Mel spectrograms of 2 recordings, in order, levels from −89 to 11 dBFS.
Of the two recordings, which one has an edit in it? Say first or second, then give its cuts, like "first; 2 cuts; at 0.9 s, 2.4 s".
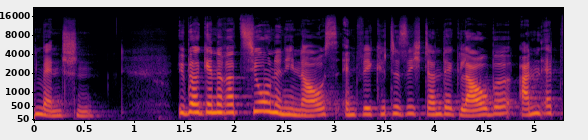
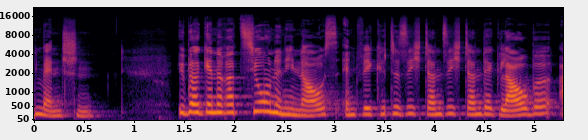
second; 1 cut; at 4.1 s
